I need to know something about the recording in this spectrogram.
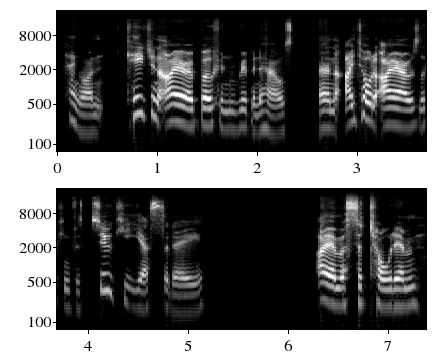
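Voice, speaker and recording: A woman's voice: mid-range voice, lively intonation, moderate pace, a bit bright, no echo, lightly acted. A woman reading the part of a beleaguered, sarcastic teenage schoolboy in a visual novel, in a grumbling manner. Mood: brooding. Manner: grumbling, sardonic. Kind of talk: visual novel read-aloud.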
